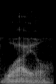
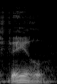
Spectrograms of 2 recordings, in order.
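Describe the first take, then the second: First: The word begins with a W sound. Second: The word begins with a V sound. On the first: The speaker calls it wrong. "I don't think it's Weil" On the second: The speaker calls it right. "I think it's Veil. It's a V for the German pronunciation"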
